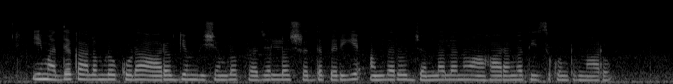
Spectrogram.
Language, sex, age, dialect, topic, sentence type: Telugu, female, 18-24, Central/Coastal, agriculture, statement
